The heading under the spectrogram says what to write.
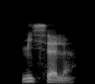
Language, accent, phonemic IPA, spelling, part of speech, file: French, France, /mi.sɛl/, micelle, noun, LL-Q150 (fra)-micelle.wav
- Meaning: micelle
